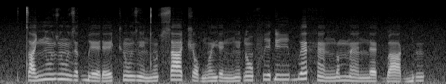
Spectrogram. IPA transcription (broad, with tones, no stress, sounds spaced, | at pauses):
t a˨˦ ɲ ũ˦ z ũ˦˨ z ə˦ ɡ͡b eː˨ ɾ eː˦ t͡ʃ ũ˧ z ĩ˨ d ũ˦˨ s aː˦ t͡ʃ ɔ˨ ɡʷ ɛ̃˧ j e˨ ŋ ĩ˧ ɗ ɔ̃˦ f i˦ ɗ iː˦ b ɛ˦ h ɛ̃˨ ŋ ə˧ m ɛ̃˨ n ɛ˨ ɡ͡b aː˨ ɡ͡b ɨ˧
